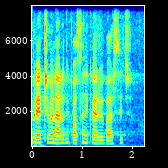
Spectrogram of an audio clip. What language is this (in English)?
Serbian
